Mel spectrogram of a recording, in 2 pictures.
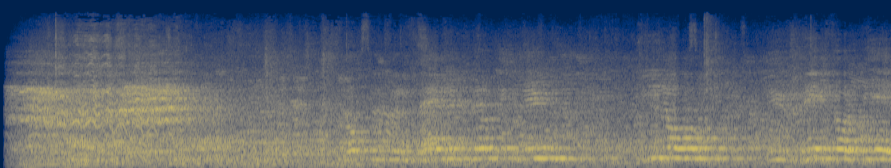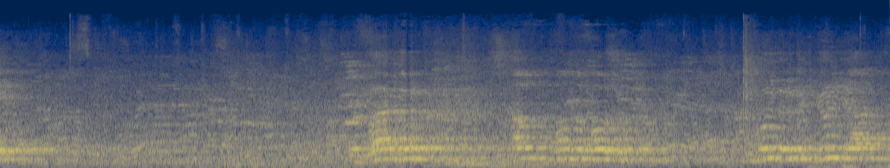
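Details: A Belgian Draught horse gives a high, harmonic whinny at the start, followed by lower calls amid steady background chatter of people talking.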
